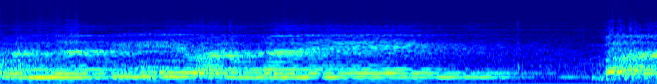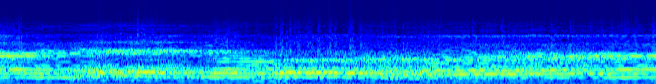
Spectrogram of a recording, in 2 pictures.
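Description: Coptic Orthodox priest chanting the Gospel solo into a microphone: one male voice holding long, slowly gliding notes, breaking off briefly about two and a half seconds in and then going on.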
